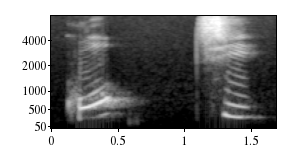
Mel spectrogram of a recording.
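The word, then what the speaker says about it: 꽃이: Kot com I. Vai acontecer aquela regra de sempre, vai ficar koti, koti, tá? Pronúncia koti, koti.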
